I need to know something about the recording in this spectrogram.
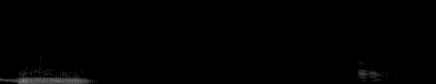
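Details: Older female dog in deep sleep, with incurable pemphigus foliaceus and a carcinosarcoma that was removed, snoring: one loud, low, rattling snore, then a quiet room, then a fainter soft breath.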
